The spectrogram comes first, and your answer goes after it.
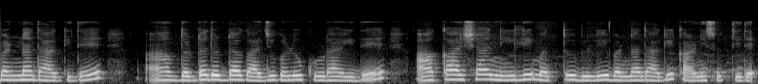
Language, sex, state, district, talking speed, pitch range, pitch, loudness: Kannada, female, Karnataka, Raichur, 95 wpm, 190-220 Hz, 200 Hz, -16 LUFS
